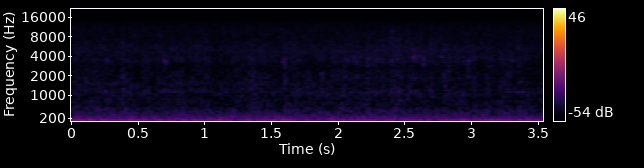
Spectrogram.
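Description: Steady, even rainfall hisses throughout with a deep low rumble of thunder rolling continuously beneath it. No voices, just a constant, fairly quiet wash of storm sound.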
